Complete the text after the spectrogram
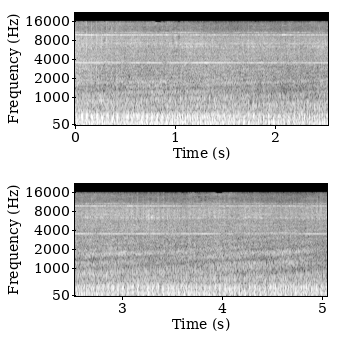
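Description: A helicopter's rotor thumps loudly and steadily close by.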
